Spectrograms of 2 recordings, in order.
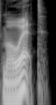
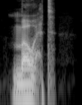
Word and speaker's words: Moët: It's not Moët, it's Moët. – Yeah, what is the deal with that? – The Moët family, even though they are French, it is a Dutch name, so you don't pronounce it like in French. You pronounce it as in Dutch with the hard T, Moët.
